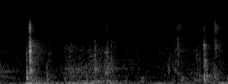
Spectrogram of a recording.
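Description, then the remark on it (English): A sharp wooden clack followed by quieter knocks and scrapes as the small drawers of an ebony cabinet are pulled open and handled, with a second click near the end and no talking. “Oh, there are numerous little... Numerous drawers.”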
